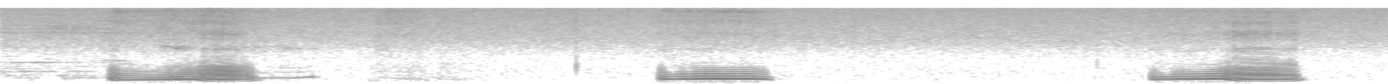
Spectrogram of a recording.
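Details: Dog snoring while asleep, three long buzzy, humming snores spaced about two and a half seconds apart, each steady in pitch, with near silence between breaths.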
